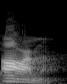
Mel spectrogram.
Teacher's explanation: vous n'avez pas de H aspiré, ce n'est pas harm, ok?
